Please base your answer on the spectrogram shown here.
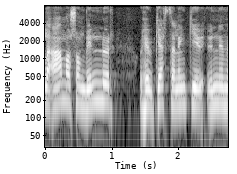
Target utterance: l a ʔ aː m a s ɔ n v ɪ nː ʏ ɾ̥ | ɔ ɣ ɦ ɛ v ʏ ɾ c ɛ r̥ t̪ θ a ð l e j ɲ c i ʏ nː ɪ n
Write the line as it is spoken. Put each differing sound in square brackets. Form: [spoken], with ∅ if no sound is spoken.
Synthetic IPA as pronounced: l a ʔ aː m a s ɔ n v ɪ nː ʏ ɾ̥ | ɔ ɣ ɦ ɛ v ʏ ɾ c ɛ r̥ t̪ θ a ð l e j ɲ c [ɪ] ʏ nː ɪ [m]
